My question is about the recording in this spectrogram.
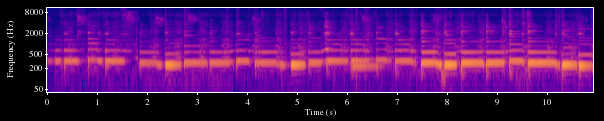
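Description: Background music: a plucked guitar melody, single notes picked about two or three a second, each ringing and fading before the next.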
